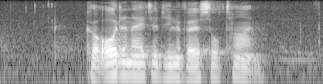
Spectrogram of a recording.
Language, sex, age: English, male, 20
